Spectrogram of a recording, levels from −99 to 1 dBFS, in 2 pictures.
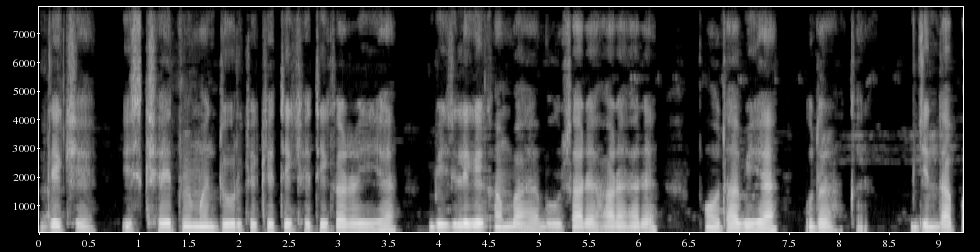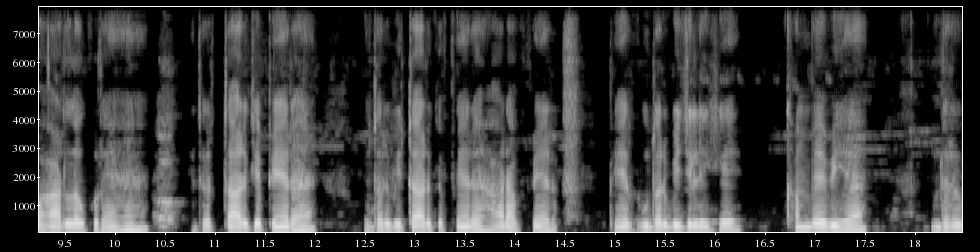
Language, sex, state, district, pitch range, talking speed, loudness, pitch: Hindi, male, Bihar, Sitamarhi, 125-140 Hz, 155 wpm, -19 LUFS, 130 Hz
